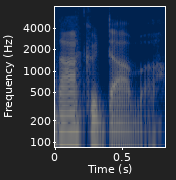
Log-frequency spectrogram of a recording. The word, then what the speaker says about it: Nakudama: Nakudama.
